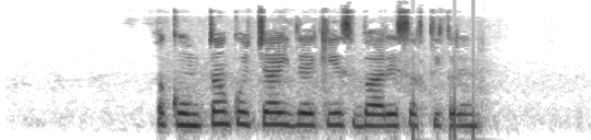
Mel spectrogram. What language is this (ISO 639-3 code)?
hno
